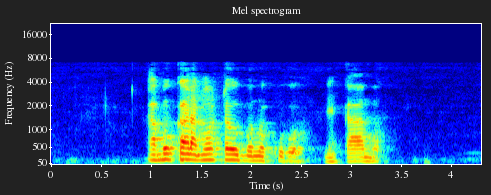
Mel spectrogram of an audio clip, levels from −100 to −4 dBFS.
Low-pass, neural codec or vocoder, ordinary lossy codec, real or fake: 7.2 kHz; codec, 32 kHz, 1.9 kbps, SNAC; MP3, 48 kbps; fake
